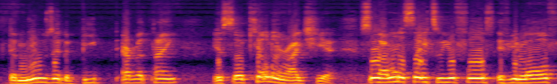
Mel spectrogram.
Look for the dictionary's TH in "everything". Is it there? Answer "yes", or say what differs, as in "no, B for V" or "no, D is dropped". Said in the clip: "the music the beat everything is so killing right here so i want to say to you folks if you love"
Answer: yes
